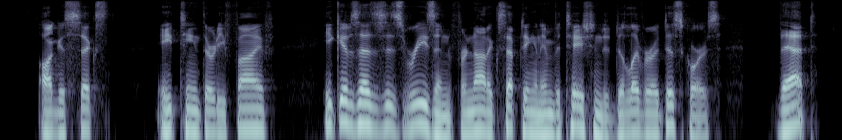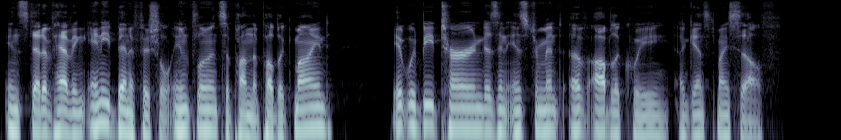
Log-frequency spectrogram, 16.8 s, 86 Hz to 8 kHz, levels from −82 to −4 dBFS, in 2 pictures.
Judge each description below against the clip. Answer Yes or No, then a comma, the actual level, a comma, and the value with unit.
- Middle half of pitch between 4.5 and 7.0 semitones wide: No, average, 3.2 semitones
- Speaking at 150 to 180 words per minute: No, average, 140 wpm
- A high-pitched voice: No, low, 110 Hz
